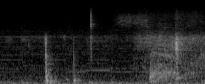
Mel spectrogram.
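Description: A wooden slab soap mold being handled on a stainless steel table: a few light wooden knocks in the first second, then a longer rasp near the end as it is tipped up onto its end.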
